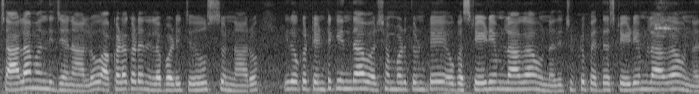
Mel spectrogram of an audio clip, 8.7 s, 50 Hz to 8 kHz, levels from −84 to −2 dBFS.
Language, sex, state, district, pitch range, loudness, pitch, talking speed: Telugu, female, Karnataka, Raichur, 195-225 Hz, -27 LUFS, 210 Hz, 135 wpm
